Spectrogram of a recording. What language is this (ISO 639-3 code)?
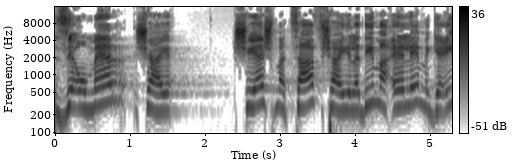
heb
